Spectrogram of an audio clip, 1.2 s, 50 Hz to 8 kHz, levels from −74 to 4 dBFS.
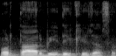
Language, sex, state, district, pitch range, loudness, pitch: Hindi, male, Chhattisgarh, Bastar, 125-135 Hz, -15 LUFS, 130 Hz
